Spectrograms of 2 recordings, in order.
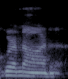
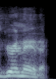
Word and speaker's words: Grenada: like what is it it's grenada grenade grenade granada is a city in spain but the country in the caribbean is grenada grenada you see and they're spelled the same way so it gets it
